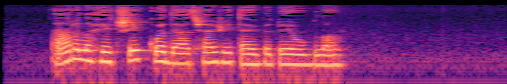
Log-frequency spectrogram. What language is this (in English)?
Abkhazian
